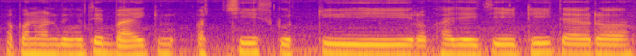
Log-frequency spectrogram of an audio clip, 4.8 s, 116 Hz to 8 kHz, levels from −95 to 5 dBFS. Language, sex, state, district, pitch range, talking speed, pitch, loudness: Odia, male, Odisha, Khordha, 135-150 Hz, 125 wpm, 140 Hz, -13 LUFS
